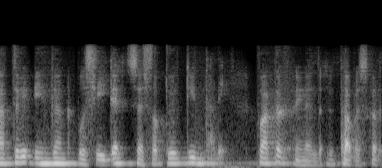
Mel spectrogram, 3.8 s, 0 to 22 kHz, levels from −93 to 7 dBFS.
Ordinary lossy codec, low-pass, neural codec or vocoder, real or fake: none; 7.2 kHz; codec, 16 kHz, 0.5 kbps, X-Codec, HuBERT features, trained on general audio; fake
